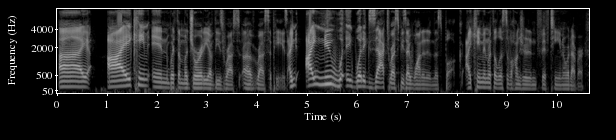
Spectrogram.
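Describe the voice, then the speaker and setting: A man chatting as a guest about his cookbook, campy and animated, laughing often. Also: mid-range voice, normal speed, clean tone, no echo. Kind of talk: casual chat.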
